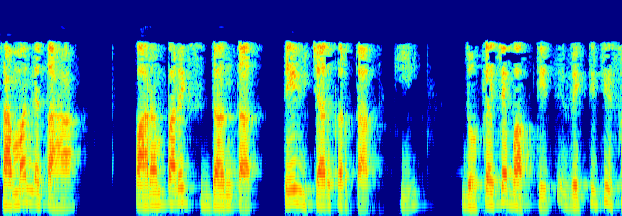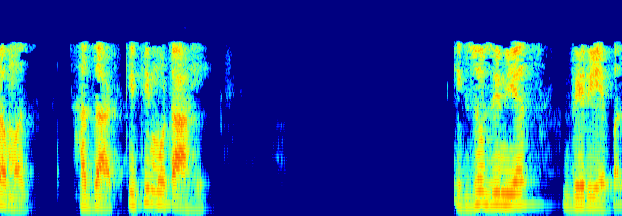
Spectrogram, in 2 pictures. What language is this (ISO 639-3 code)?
mar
